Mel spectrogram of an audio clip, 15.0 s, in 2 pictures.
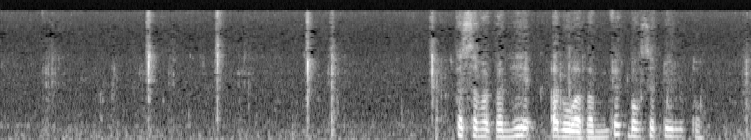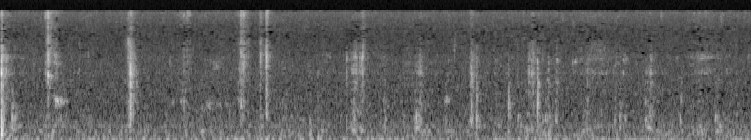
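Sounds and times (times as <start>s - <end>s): person chewing wetly: 0.3s - 3.5s, 4.2s - 4.6s, 7.2s - 15.0s.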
